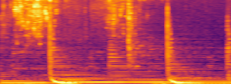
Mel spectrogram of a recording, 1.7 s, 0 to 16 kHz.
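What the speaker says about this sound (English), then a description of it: "So I'm gonna add 3 cups of water" Three cups of water pour into an Instant Pot over spread-out rice, a steady splashing stream with two brief gurgling surges, close and moderately loud with no talking.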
